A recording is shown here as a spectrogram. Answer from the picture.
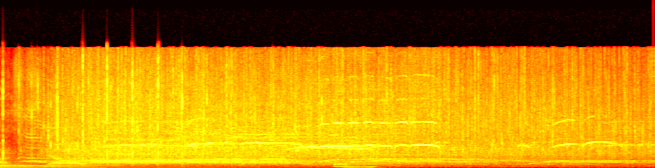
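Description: Studio audience applauding and cheering, with shouts rising over the clapping. The last notes of the music fade out in the first second or so.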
